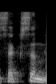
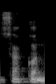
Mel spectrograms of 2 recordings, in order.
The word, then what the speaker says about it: Saxon: Jadi dibacanya Saxon ya, bukan Sakon ya tadi.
